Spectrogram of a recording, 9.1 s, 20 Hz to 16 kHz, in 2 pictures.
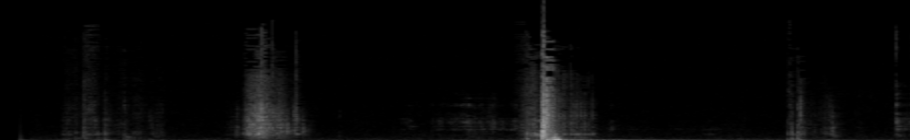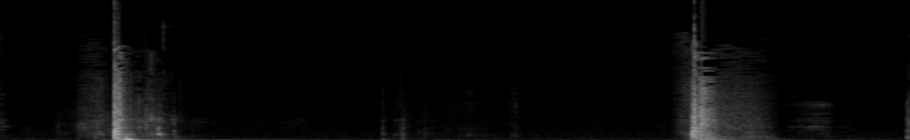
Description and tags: puzzle box with pieces 2
Jigsaw puzzle box full of pieces being dropped onto a table
board-game, box, clunk, drop, jigsaw, puzzle, rattle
